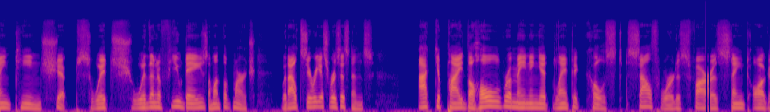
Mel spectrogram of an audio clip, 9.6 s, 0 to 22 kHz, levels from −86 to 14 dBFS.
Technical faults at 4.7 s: damaged data in a compressed stream

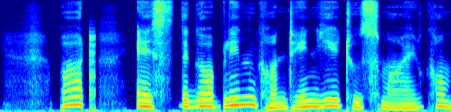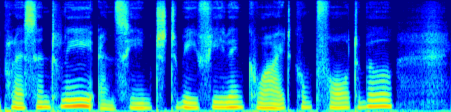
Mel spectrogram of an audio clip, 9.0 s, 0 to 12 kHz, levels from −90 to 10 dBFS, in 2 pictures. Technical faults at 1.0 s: Bluetooth LC3 compression; lost LE Audio frames

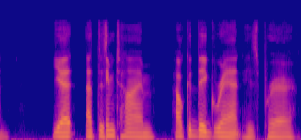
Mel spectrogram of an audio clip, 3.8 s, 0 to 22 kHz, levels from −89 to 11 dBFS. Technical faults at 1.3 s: damaged data in a compressed stream

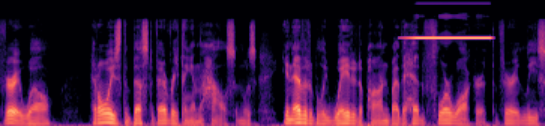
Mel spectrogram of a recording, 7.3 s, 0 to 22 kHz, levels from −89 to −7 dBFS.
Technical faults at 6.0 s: loudspeaker feedback squeal

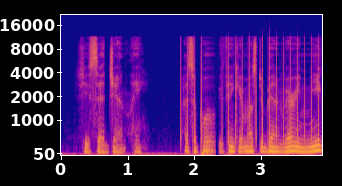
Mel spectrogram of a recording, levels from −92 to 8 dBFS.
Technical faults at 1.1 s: none

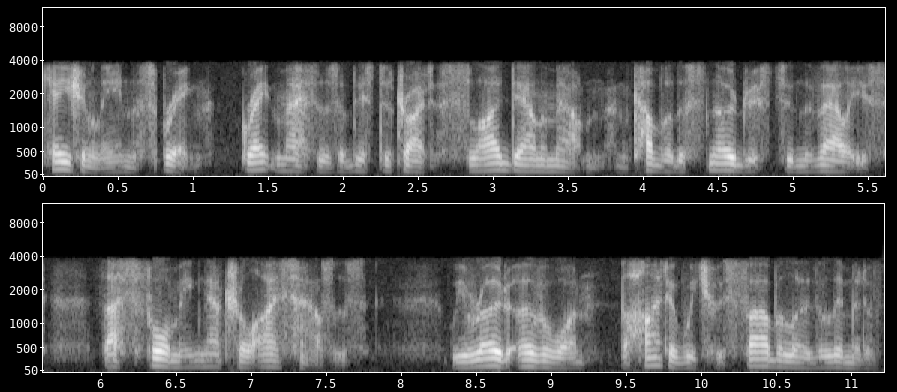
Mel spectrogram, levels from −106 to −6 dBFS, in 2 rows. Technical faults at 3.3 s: none

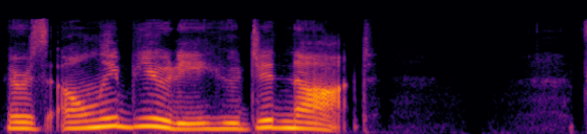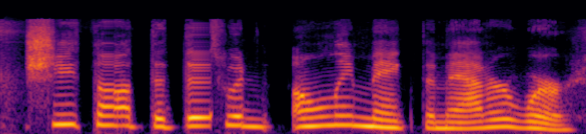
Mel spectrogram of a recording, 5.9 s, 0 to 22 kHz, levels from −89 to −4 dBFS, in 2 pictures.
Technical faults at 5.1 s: none

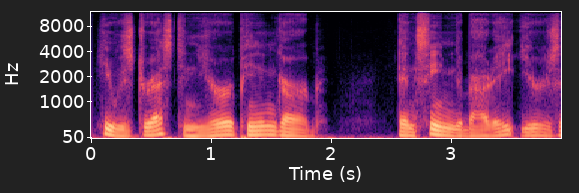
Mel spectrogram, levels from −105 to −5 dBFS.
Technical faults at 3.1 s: none

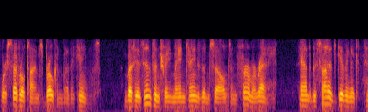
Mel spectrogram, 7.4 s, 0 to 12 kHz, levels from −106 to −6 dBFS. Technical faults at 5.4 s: GSM full-rate codec

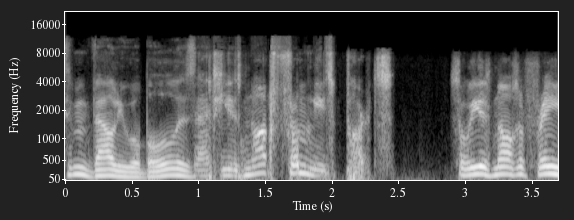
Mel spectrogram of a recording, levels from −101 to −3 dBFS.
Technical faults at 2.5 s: call bitrate drop

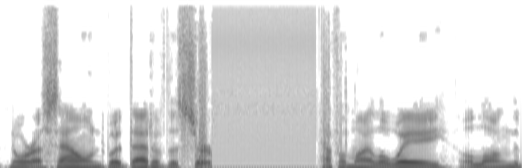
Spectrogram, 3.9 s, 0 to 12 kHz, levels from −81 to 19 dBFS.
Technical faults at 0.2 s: none

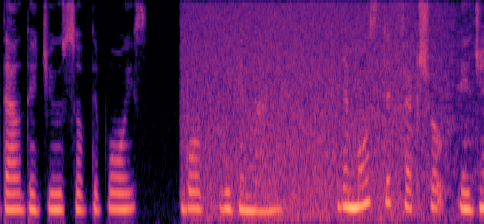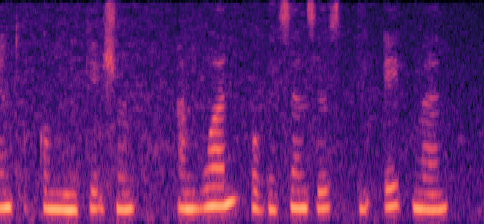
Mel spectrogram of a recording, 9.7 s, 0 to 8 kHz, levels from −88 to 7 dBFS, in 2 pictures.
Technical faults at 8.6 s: noise suppressor artifacts

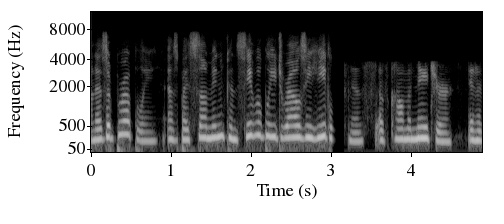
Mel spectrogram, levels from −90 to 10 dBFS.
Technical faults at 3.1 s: handover gap; fallback to narrowband

